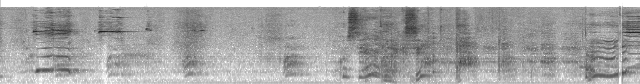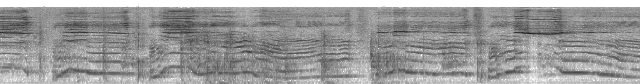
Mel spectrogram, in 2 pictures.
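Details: Puppy aged ten months barking at on-screen dogs: human talking and scattered noises open the passage, then continuous warbling, rising-and-falling howled barks dominate the second half.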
